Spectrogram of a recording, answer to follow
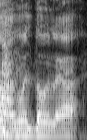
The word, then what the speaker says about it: Anuel AA: Am I saying it right, or is it Anuel AA? No, Anuel AA.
